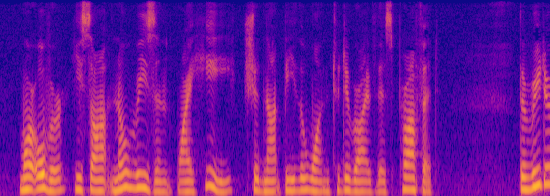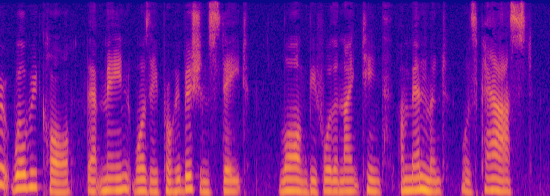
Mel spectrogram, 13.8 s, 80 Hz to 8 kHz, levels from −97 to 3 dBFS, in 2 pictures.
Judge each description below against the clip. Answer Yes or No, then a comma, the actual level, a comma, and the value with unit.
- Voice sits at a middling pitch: Yes, medium, 165 Hz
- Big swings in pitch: No, average, 2.7 semitones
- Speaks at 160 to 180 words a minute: No, average, 150 wpm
